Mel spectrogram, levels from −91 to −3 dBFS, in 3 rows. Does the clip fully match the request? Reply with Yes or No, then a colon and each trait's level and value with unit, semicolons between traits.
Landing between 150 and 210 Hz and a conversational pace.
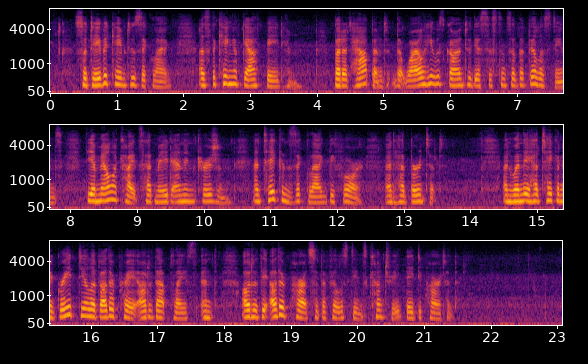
Yes: high, 190 Hz; average, 175 wpm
